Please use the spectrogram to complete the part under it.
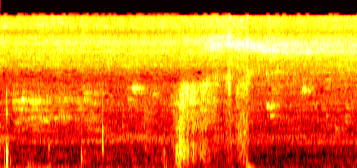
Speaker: de Anlaşılacağı gibi rezervuarımız şu an için su kaçırıyor arkadaşlar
